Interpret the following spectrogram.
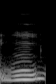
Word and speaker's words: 一: The first, before a fourth tone, 一 will be pronounced as second. The second, before a first, second, third tone, 一 will be pronounced as fourth. The third, between two same verbs, 一 will be pronounced as a light tone.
